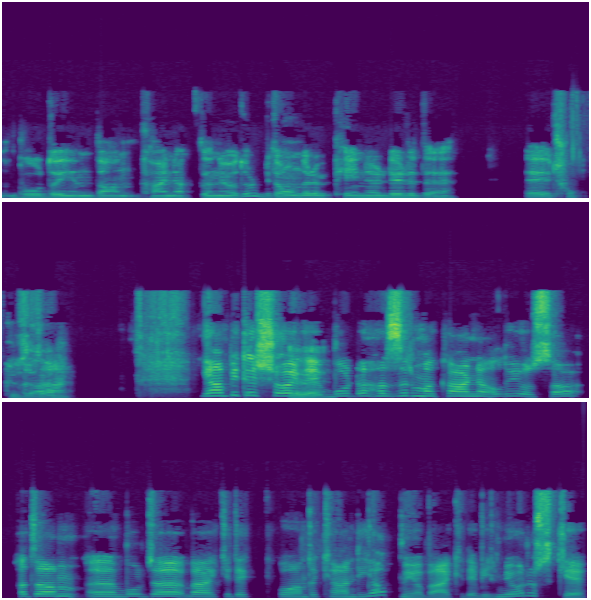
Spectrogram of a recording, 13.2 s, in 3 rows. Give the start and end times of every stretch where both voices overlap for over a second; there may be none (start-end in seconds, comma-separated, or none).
none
